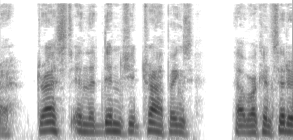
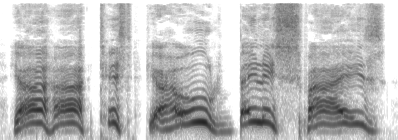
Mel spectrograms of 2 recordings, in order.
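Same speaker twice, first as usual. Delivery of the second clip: gleeful jeer; 11 semitones higher, much slower than usual. Acted. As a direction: jeer along with the mob. Cruncher jeering with the crowd.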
